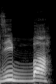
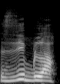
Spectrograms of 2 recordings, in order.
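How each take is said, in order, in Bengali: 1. মাঝখানে একটি দ্বিত্ব b ধ্বনি। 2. মাঝখানে b এবং তারপর l। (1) "আজীবন বলেছেন জিব্বা" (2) "জিব্বা কোনোটাই নয়"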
